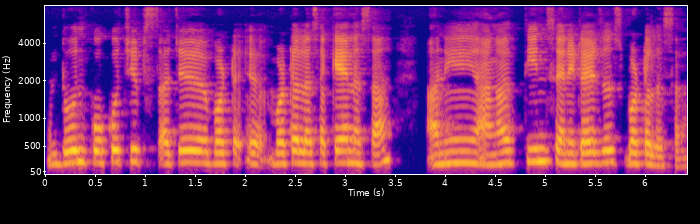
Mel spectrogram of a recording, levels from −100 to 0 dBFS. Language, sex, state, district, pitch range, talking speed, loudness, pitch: Konkani, female, Goa, North and South Goa, 190-215 Hz, 150 wpm, -17 LUFS, 200 Hz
